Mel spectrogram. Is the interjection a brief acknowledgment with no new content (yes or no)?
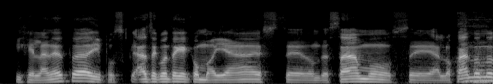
yes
